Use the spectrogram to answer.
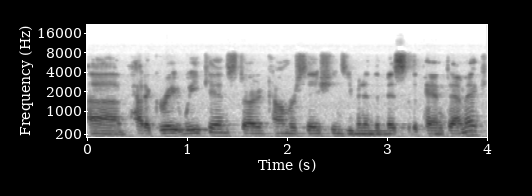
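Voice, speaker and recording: The speaker is a man with an American accent. He talks at a fairly quick pace. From US, New York. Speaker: restaurant and bar company CEO. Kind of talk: interview.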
